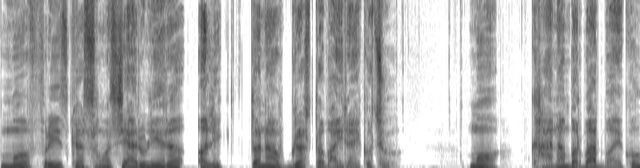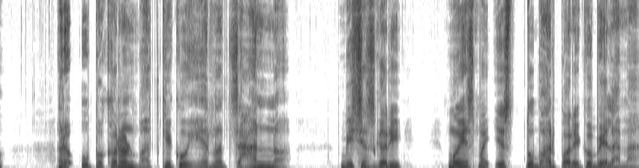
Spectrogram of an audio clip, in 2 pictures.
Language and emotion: Nepali, fearful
